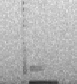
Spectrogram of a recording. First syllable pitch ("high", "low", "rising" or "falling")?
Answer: falling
